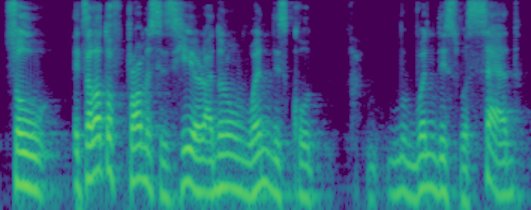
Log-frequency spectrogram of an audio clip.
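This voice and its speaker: A man's voice: medium pitch, unhurried, mellow. A man, a mindset coach, thinking aloud in an unscripted reaction video, laid-back and questioning as he goes. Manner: musing, thinks aloud and questions what he reads.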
